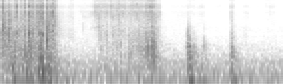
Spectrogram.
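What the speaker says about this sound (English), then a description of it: "Let's give this a good shuffle." A deck of cards riffles quickly in two rapid bursts, followed by a few soft taps as the deck is squared, close and fairly quiet.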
